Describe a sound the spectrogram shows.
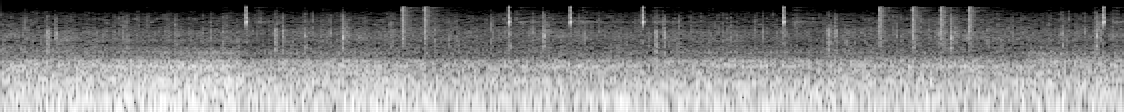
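Short menu ticks sound as a selection moves through a list.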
